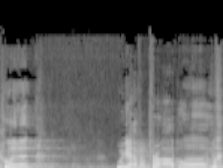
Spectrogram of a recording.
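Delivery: high, projected calling-out voice. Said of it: "I hear her call down".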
